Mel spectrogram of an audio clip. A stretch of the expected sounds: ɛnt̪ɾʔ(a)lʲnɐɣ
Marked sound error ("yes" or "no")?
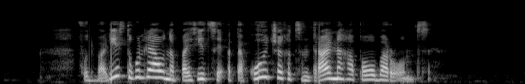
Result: no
